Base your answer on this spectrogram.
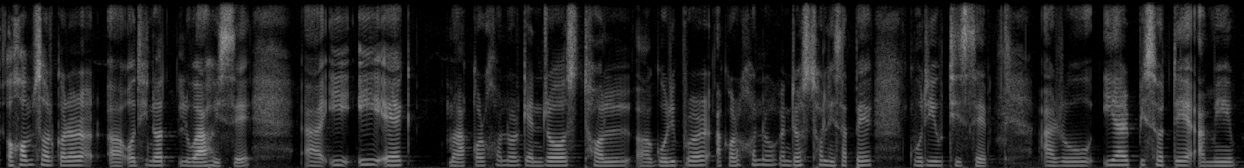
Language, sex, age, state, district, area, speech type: Assamese, female, 18-30, Assam, Kamrup Metropolitan, urban, spontaneous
